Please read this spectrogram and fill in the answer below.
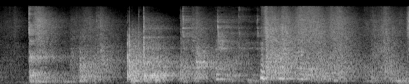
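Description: Metal wire-grid climbing panel rattling and thudding against the plywood behind it as a capuchin monkey climbs and swings on it, in three loud bursts about a second apart.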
